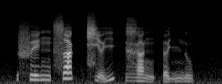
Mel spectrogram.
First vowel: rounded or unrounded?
unrounded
